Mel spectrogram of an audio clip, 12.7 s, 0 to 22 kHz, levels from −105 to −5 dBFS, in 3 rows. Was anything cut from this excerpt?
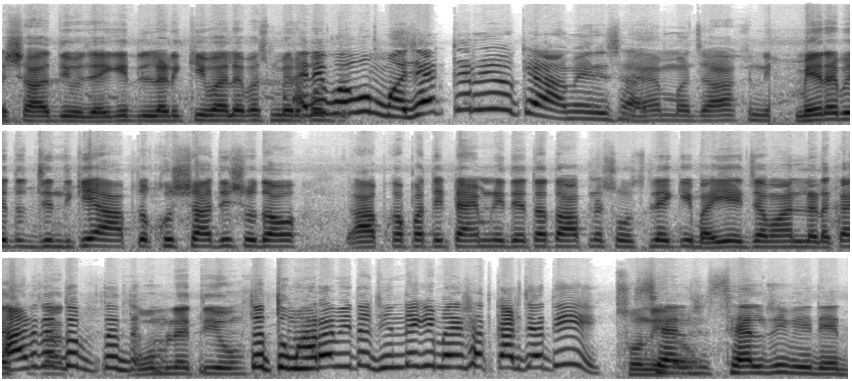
yes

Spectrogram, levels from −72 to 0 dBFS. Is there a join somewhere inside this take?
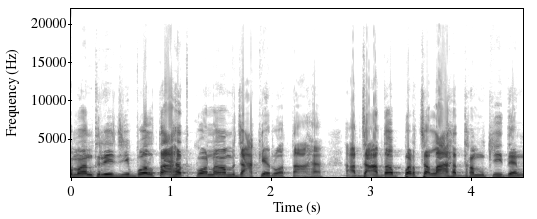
no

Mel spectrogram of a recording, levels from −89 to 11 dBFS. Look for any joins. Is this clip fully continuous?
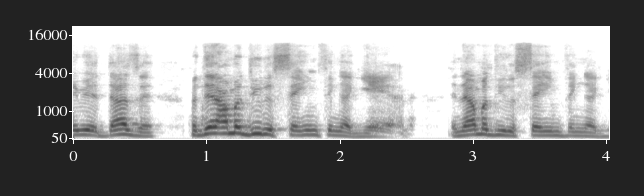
yes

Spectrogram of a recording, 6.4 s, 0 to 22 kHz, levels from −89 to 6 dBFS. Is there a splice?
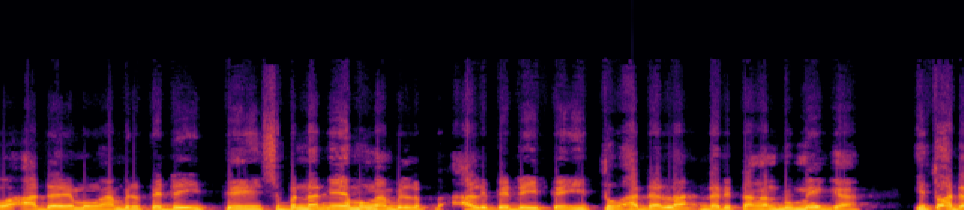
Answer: no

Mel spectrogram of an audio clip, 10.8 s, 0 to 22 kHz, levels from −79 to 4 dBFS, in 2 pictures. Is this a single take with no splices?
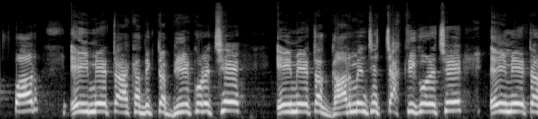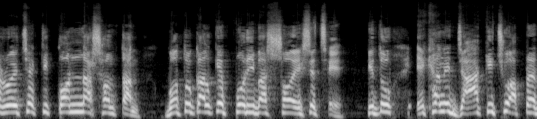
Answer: yes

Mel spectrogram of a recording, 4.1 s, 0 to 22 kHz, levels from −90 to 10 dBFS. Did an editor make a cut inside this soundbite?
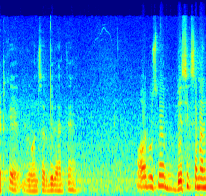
no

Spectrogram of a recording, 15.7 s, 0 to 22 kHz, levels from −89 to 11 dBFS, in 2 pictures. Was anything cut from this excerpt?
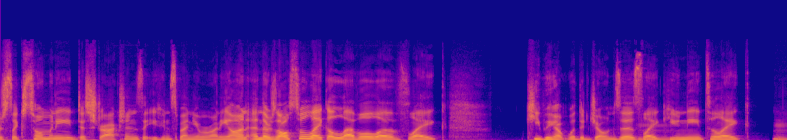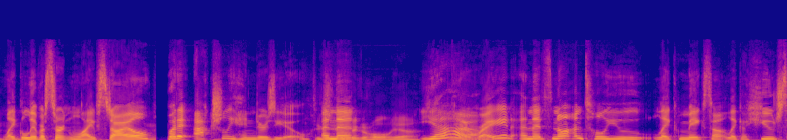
yes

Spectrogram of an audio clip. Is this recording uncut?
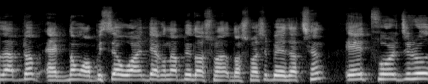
no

